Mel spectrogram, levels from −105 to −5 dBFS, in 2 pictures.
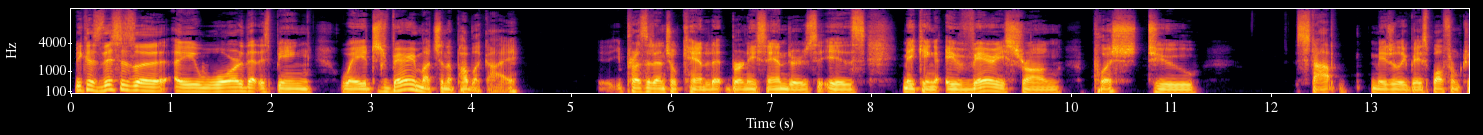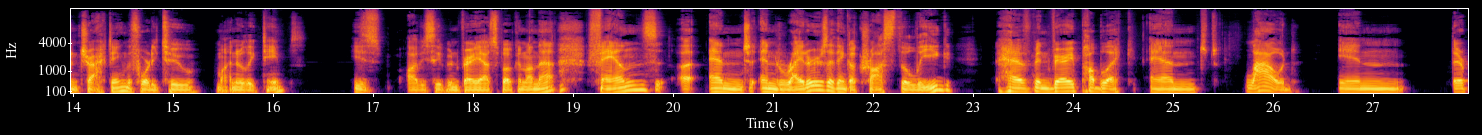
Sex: male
